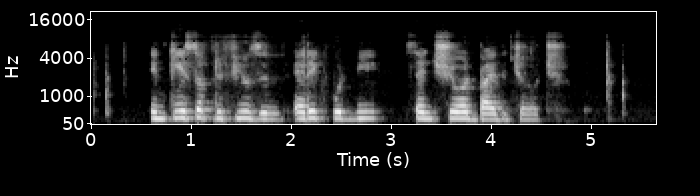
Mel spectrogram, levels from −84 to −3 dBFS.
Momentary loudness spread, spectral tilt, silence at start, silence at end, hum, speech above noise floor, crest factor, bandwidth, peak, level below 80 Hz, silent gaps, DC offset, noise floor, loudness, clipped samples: 17 LU; -3 dB/octave; 0.15 s; 0.45 s; none; 26 dB; 18 dB; 10 kHz; -2 dBFS; -70 dBFS; none; under 0.1%; -43 dBFS; -18 LUFS; under 0.1%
